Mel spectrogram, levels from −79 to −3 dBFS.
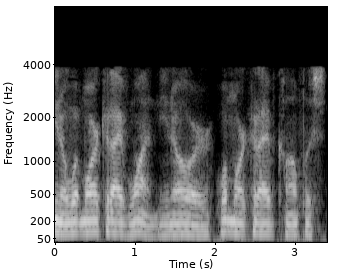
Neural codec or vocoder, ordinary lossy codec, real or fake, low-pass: codec, 16 kHz in and 24 kHz out, 1 kbps, XY-Tokenizer; AAC, 16 kbps; fake; 7.2 kHz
